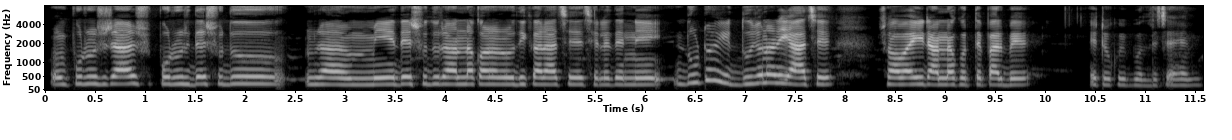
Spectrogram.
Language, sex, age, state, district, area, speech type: Bengali, female, 18-30, West Bengal, Hooghly, urban, spontaneous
